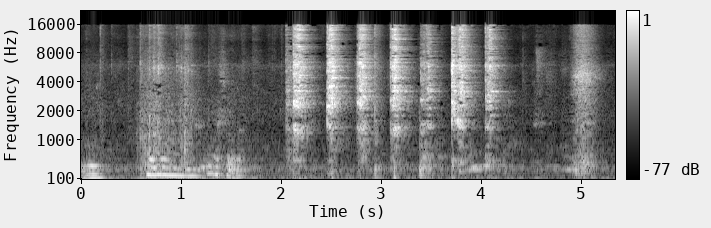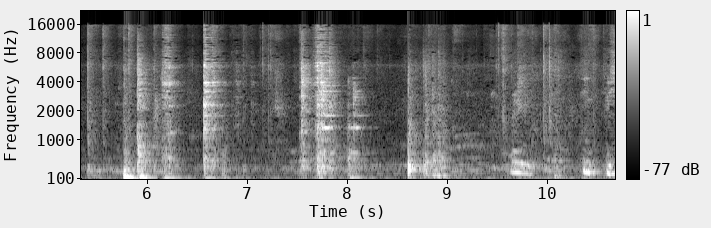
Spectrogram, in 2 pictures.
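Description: Metal pots, bowls and utensils being handled in a stainless-steel sink, clattering and clinking in two bursts of quick sharp knocks, one about two seconds in and another from about six seconds in.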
